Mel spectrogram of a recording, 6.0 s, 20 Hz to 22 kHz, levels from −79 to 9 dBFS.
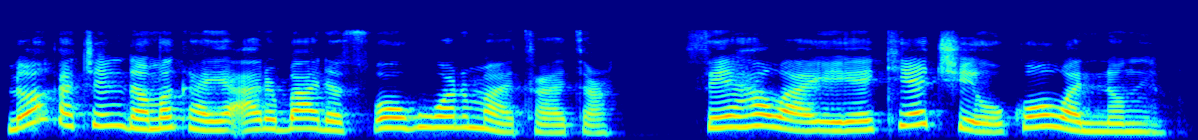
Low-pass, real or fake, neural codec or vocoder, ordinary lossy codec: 9.9 kHz; fake; autoencoder, 22.05 kHz, a latent of 192 numbers a frame, VITS, trained on one speaker; none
